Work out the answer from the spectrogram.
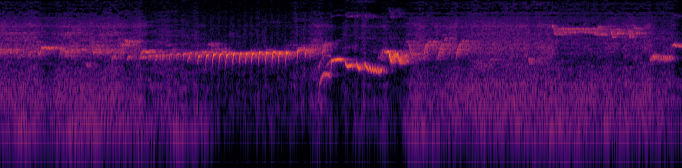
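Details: Persistent song of a Medan white-rumped shama, used to draw in other shamas: a fast rising trill, looping down-slurred whistles, then quieter warbles and a high buzzy phrase.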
